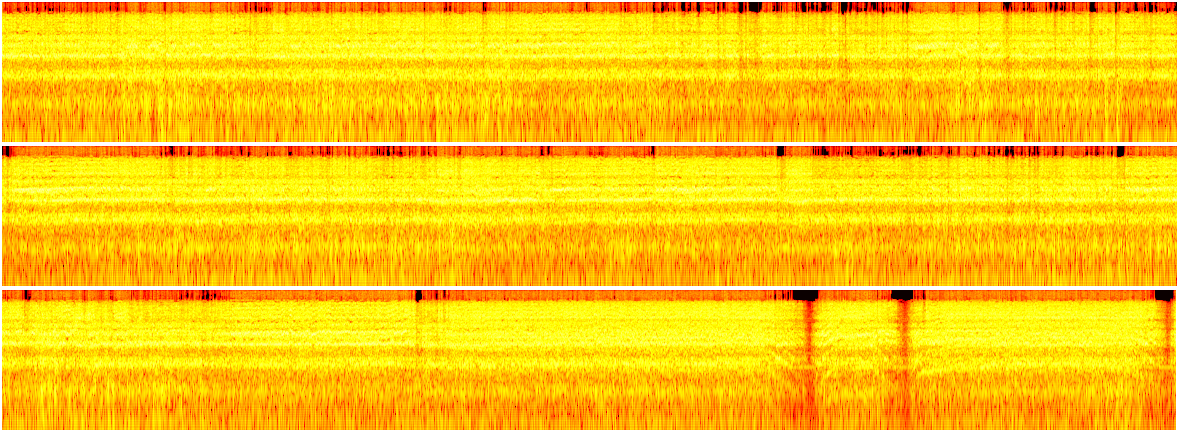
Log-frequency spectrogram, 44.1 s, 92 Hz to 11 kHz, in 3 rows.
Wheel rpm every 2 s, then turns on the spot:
230, 230, 230, 230, 240, 230, 230, 230, 230, 230, 220, 230, 230, 230, 230, 220, 220, 210, 210, 140, 140, 180.
38-40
